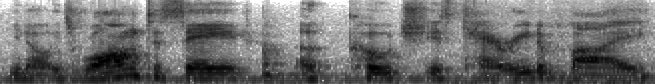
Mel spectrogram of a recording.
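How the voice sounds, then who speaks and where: Relaxed, rambling man from New York. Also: mid-range voice, takes it slowly. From New York City, USA. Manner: relaxed, meandering, chuckles while talking. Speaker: esports agent and former team general manager, guest. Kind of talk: casual interview conversation.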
